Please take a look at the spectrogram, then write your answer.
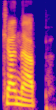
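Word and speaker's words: כנף: Mais le mot grec, je ne sais même pas comment le prononcer officiellement, mais en hébreu, c'est canape.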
